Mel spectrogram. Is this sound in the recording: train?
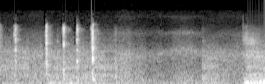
no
